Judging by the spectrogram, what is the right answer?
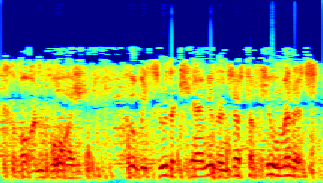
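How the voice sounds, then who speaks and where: An actor playing an earnest, troubled young cowboy husband with hesitant folksy speech in a 1940s radio western. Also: male voice, on the high side, brisk, loud music behind the voice, close to an everyday voice. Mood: uneasy. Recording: noisy, muffled 1940s radio recording.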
